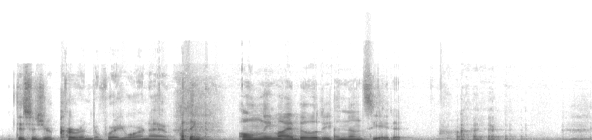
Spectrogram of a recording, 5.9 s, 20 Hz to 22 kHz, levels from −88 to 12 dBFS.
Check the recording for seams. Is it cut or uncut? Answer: cut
